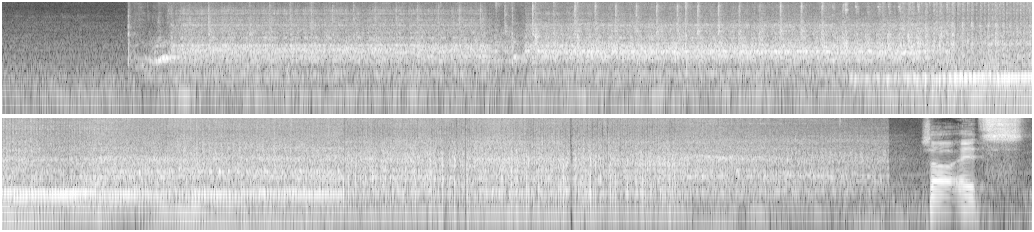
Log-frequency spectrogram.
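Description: A small printer whirs and buzzes steadily.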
